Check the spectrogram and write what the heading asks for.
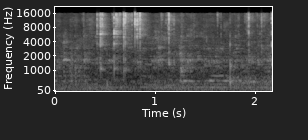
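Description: Sunflower seeds being cracked between the teeth: a quick cluster of sharp clicks about half a second in, then a couple of single clicks.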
